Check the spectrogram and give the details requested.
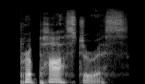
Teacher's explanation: This adjective has four syllables, and the stress is on that second syllable, preposterous. Remember that OS has that schwa, that sound.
